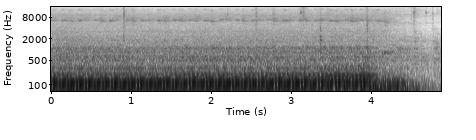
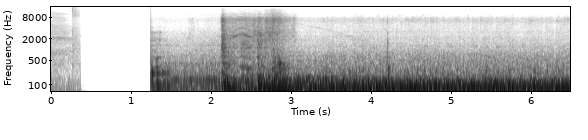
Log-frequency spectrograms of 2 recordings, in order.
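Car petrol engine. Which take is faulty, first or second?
second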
